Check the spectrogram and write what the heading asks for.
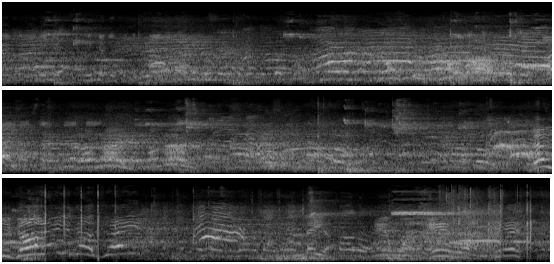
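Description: Basketball bouncing on a hardwood gym court during play, amid shouting voices from players and spectators, echoing in the large gym.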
